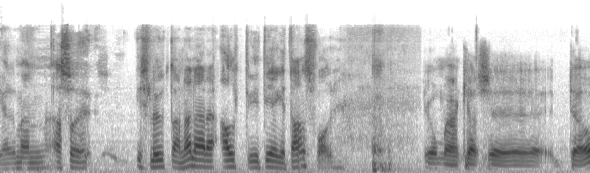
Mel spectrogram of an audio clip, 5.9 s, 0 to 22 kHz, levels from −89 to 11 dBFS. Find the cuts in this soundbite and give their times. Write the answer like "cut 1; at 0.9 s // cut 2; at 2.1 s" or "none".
cut 1; at 4.2 s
